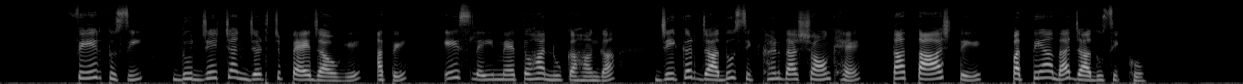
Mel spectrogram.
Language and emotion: Punjabi, neutral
